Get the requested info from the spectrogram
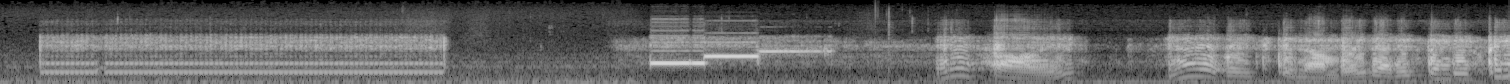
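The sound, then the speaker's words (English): A steady electronic phone tone hums for about two seconds, then a quick run of short touch-tone beeps as a telephone number from a list of possible numbers is dialed, followed by a voice speaking over the line. “Now, as we left the Mountain Oyster Club, I pulled up another list of possible numbers and dialed away.”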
